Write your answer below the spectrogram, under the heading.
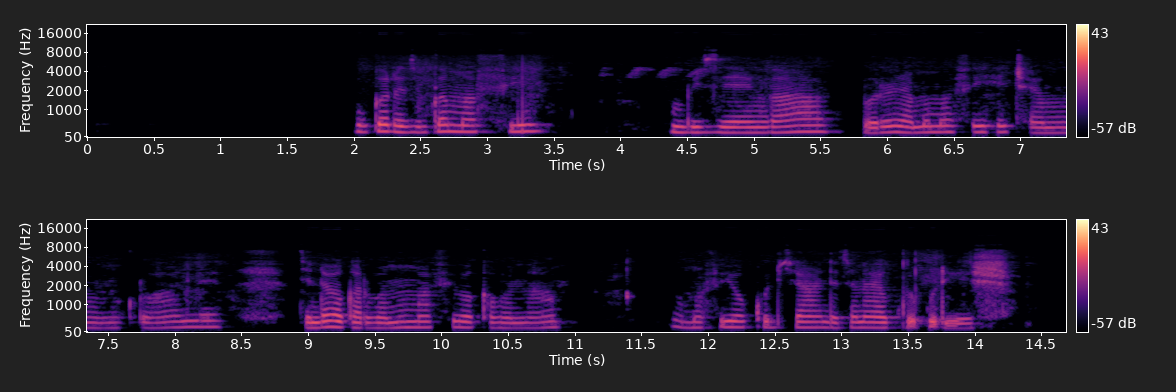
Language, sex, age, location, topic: Kinyarwanda, male, 25-35, Nyagatare, agriculture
